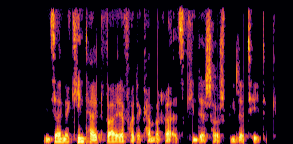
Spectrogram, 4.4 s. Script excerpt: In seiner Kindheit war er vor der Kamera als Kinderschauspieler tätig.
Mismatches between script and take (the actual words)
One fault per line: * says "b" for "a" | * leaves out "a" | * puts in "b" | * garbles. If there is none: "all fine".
all fine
